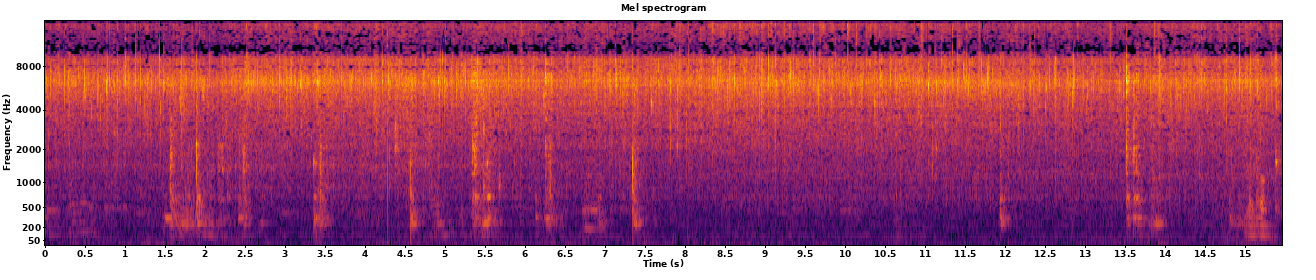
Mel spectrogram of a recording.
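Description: Pork curry frying and bubbling in oil in a metal pan, a steady high sizzle, with a metal spoon scraping and clinking against the pan about a dozen times as it is stirred.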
